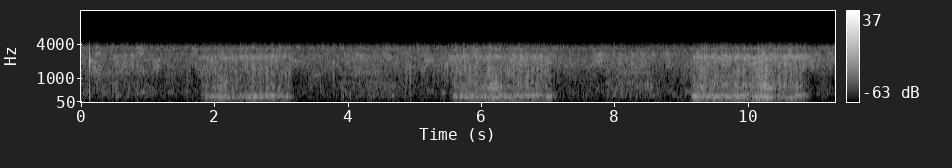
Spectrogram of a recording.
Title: I don't snore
